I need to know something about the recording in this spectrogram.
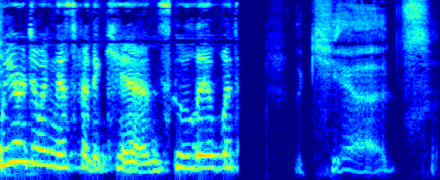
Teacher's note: try to ignore the Valley Girl vocal fry and upspeak and all of that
